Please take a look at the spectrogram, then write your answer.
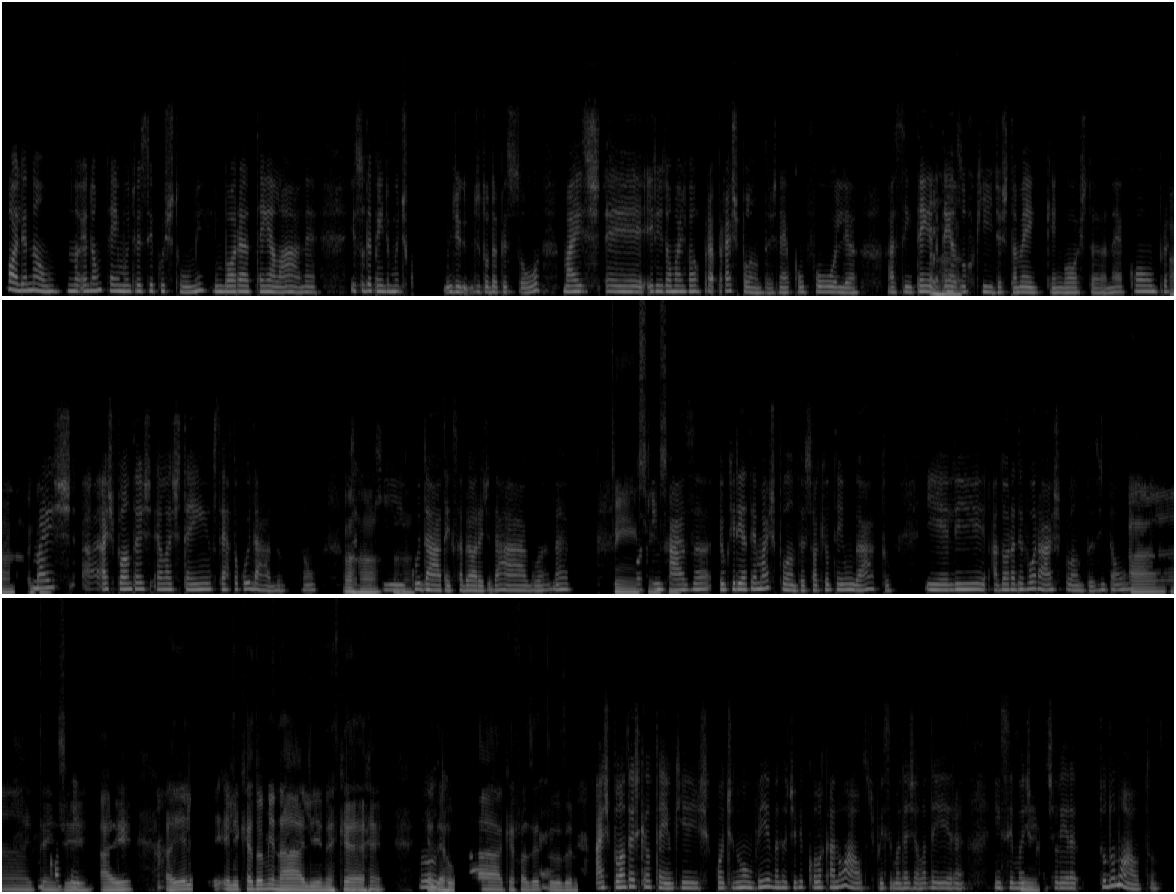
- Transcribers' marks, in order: tapping; chuckle; chuckle
- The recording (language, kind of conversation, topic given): Portuguese, podcast, Como você aplica observações da natureza no seu dia a dia?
